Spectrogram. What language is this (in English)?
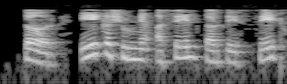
Marathi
